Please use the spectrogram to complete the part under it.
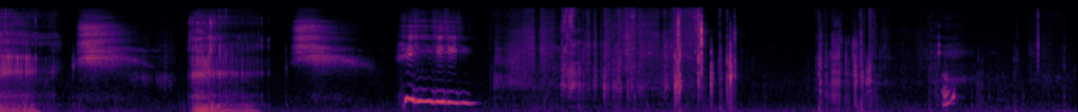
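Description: A person imitates snoring with a series of breathy, rasping snorts and grunts in irregular bursts, close and fairly quiet.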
